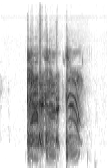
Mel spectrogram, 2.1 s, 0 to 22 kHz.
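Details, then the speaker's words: Persistent dry cough, hacking bursts without rattle or mucus, lasting 19 days after second Moderna COVID vaccine dose, in a person who had COVID in November; worst around day 12, later improving; this cough is milder than earlier. "modern i've been coughing like this ever since well second day after my second dose of moderna though my coughing was a lot worse day 12."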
